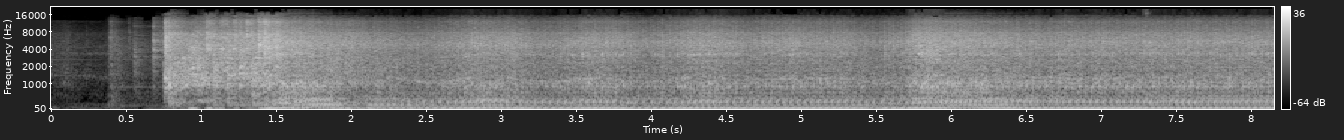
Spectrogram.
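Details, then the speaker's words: Porsche 996 Turbo back running after work on fuel, boost and vacuum leaks: engine catches quickly and settles into a steady, even run with a smooth beat, no misfires and no sucking-air noise from the engine top. "pretty happy boys it's back running it sounds like it's running really really well no misfires no weird things"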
